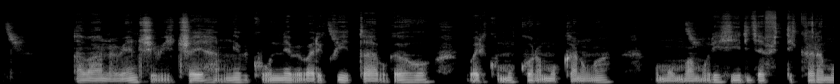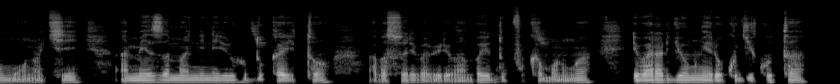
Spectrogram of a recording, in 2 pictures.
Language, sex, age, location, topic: Kinyarwanda, male, 18-24, Kigali, health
